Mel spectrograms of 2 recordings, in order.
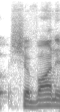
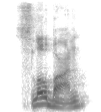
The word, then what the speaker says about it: Siobhan: Yo, Siobhan is how you say it. Oh, Siobhan. Hold on a second. I see an L in there. Slobon, but it's really Siobhan.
